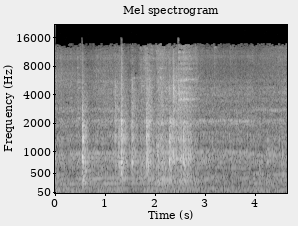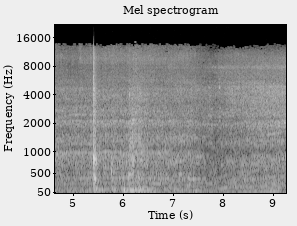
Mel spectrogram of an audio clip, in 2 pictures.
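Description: A garbage truck engine idles with a low rumble.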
